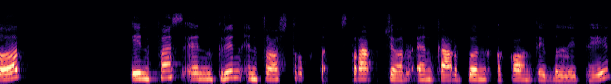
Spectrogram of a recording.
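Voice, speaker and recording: Dry and close with no echo, the recording has a woman speaking very slowly in an Indonesian accent, her fairly high pitch showing ordinary variation. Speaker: academic speaker. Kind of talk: lecture. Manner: halting.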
